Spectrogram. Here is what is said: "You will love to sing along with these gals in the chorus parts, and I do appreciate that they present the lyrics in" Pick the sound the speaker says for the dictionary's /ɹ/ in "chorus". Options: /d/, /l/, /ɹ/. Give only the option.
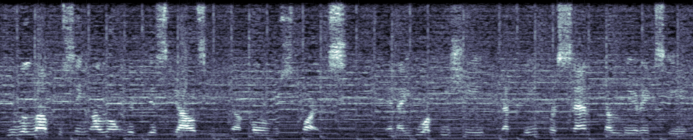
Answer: /l/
